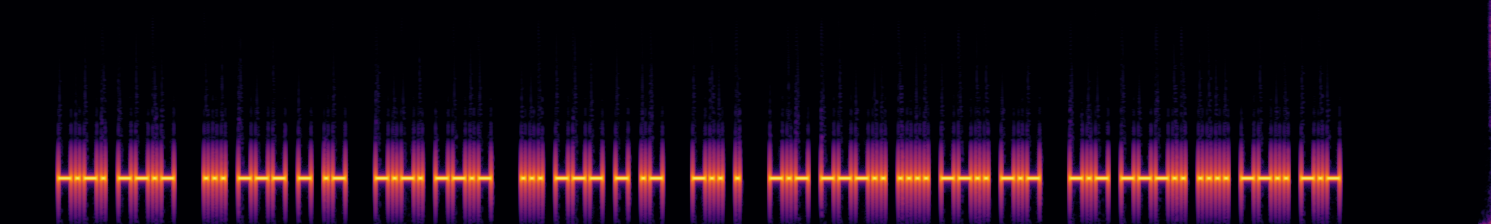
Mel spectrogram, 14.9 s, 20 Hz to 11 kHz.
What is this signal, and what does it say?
Morse code, heard as a keyed tone, about 28 wpm, 700 Hz. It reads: CQ SOTA CQ SOTA DE K8HZK K8HZK
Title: SOTA QSO Practice 28wpm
